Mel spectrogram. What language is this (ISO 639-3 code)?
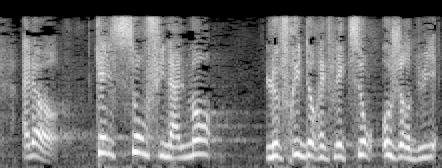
fra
